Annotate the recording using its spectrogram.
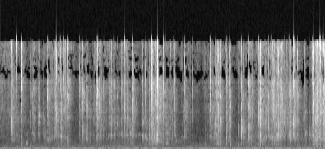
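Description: Puppies chewing and pawing at a soft fabric activity cube toy, its crinkly material rustling and crackling irregularly, over a steady low hum.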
